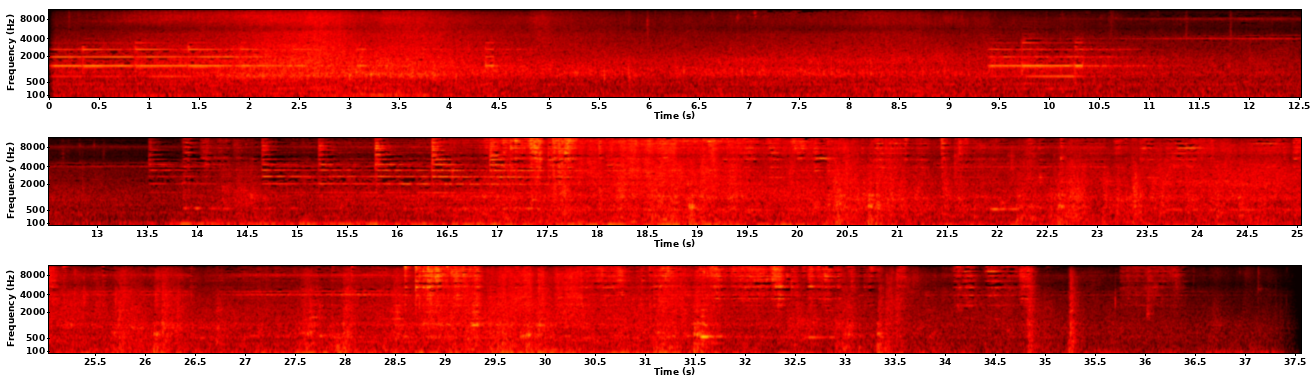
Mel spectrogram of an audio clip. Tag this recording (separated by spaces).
bell city Denver exterior field-recording horn light-rail squeal street train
